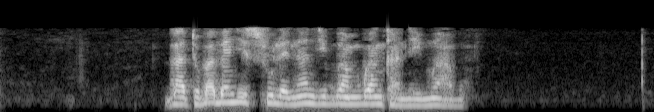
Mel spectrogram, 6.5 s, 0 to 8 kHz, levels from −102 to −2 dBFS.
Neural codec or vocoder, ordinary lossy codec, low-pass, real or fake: none; AAC, 16 kbps; 7.2 kHz; real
